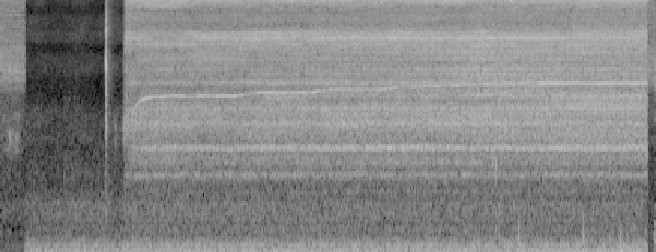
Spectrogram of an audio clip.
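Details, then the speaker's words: A click, then a steady loud hiss with low hum and faint rising whine: suction machine switched on, set to continuous, for tracheostomy suctioning on a manikin in a nursing skills demonstration. "listen when i change when i tap on this valve that's when it suctions so you have to close it for it to suck through the tip here"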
